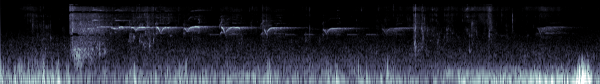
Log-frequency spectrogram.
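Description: A bird calling a run of short rising notes, about two a second, for several seconds, then once more near the end. Under it is a low rumble, with a dull thump near the end.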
